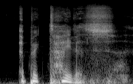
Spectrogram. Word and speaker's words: Epictetus: I can't say it right. Epictetus. That's it.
